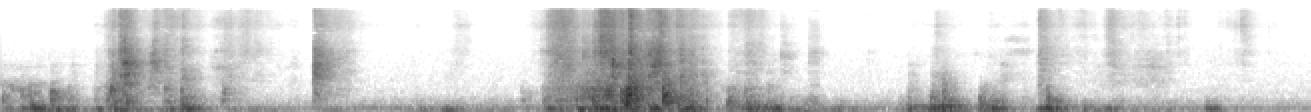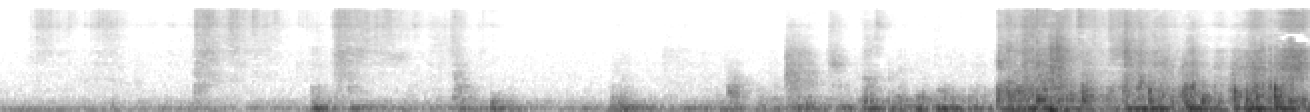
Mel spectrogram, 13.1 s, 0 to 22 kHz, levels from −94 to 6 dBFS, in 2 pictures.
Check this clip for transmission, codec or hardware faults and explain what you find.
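There are lost LE Audio frames at three points. Between 4.02 and 4.12 s, about 60 ms of audio is missing, scattered over 90 ms, with the longest gap around 30 ms. Shorter losses follow at 9.63 to 9.65 s (22.5 ms) and at 11.22 s (7.5 ms, which fits a single 7.5 ms frame). For each gap, the LC3 decoder reuses the last good spectrum with randomised signs. Tonal content smears into a brief noisy hiss. That hiss is what tells it apart from a hard dropout to silence or a click.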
